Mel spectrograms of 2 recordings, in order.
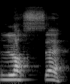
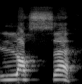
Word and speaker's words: Lasse: It's called Lasse. Easy. It's easy. You just say Lasse. It can't be that hard. Yeah. It's like teaching people Norwegian. It's like teaching other people Norwegian shit.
